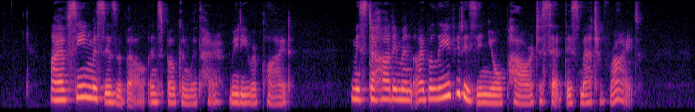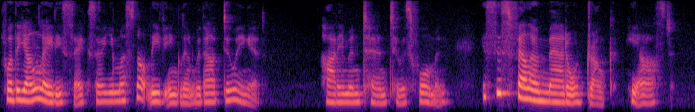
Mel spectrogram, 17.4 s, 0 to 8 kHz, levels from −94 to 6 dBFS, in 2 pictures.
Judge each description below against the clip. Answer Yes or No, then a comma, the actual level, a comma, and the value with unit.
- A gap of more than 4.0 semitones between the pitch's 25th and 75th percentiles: Yes, average, 5.1 semitones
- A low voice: No, high, 190 Hz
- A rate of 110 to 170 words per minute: No, average, 180 wpm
